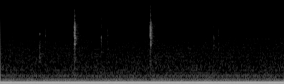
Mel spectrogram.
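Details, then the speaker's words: Suburban camper bumper winch tested in reverse on direct wired control instead of wireless: a sharp single click about every 0.75 s over a steady hum and the motor never spins. Owner swaps in a controller taken from another winch. "Nope. Still nothing."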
